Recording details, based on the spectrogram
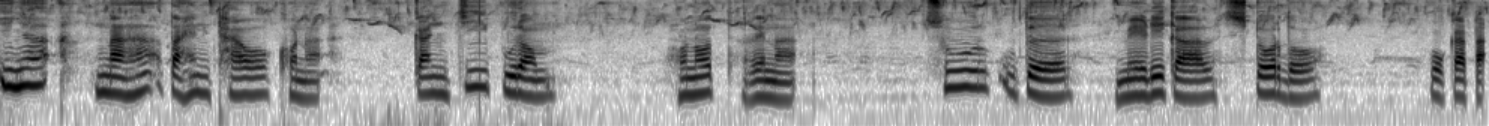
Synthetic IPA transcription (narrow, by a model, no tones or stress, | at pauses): iɲaʔ | naɦaʔt̪aɦɛnʈʰaɔkʰɔnaʔ | kaɲt͡ʃipuɾam | hɔnɔt̪̚ɾɛnaʔ | suɾut̪əɾmeɖikalsʈɔɾd̪ɔ | ɔkaʈa̰ʔ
